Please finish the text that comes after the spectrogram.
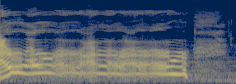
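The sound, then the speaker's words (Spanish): A person imitates the howl that ranch dogs in Mexico made before an eclipse, with one long, wavering, sustained cry that holds steady for nearly two seconds, then stops abruptly, leaving a brief quiet rustle. “Antes de que sucediera el eclipse, los perros del rancho empezaban a aullar.”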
